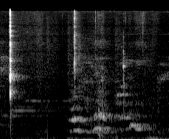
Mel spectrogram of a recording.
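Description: A metal knife clinks once, sharply, against the slow cooker's crock just after the start. A faint voice follows in the second half.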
